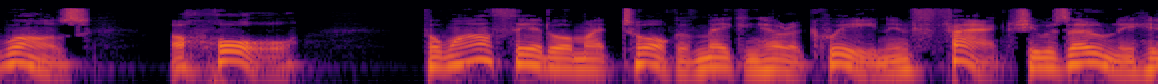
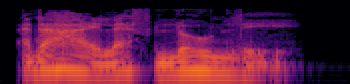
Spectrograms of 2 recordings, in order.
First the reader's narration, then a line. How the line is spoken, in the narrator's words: she murmurs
